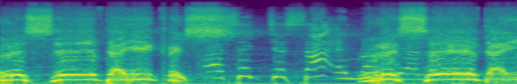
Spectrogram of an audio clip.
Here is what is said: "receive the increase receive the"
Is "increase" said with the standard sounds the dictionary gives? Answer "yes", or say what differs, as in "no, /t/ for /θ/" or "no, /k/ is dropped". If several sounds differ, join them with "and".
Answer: no, /n/ is dropped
